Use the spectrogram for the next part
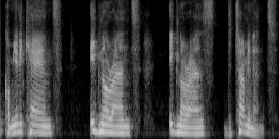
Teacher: once ending with a n t or a and c e the stress is placed on the third syllable from the end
